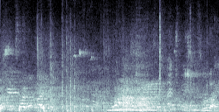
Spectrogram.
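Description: Voices of people shouting in a sports hall, with one long drawn-out call about two seconds in, and a sharp knock of a ball being kicked near the end.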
